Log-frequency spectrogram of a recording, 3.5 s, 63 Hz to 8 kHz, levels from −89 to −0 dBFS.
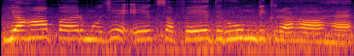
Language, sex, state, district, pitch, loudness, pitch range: Hindi, female, Haryana, Rohtak, 280 Hz, -16 LUFS, 260-290 Hz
